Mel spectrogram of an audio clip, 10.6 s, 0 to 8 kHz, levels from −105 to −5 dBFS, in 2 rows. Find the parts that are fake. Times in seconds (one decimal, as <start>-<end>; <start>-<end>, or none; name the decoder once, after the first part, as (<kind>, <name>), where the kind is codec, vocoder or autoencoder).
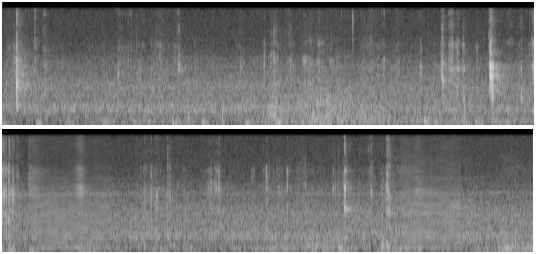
5.6-6.4 (vocoder, Vocos); 9.3-9.9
